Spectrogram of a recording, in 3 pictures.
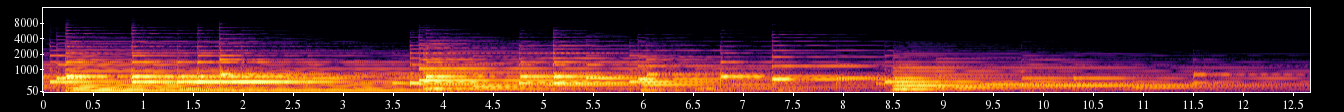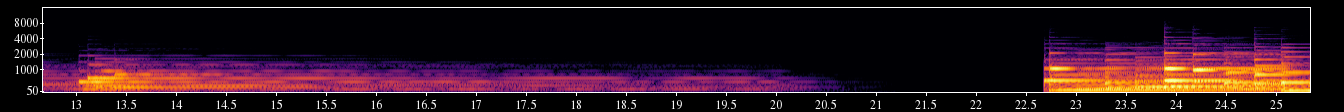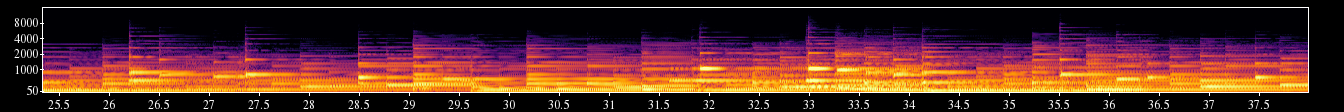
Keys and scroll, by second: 4.7 BackSpace.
